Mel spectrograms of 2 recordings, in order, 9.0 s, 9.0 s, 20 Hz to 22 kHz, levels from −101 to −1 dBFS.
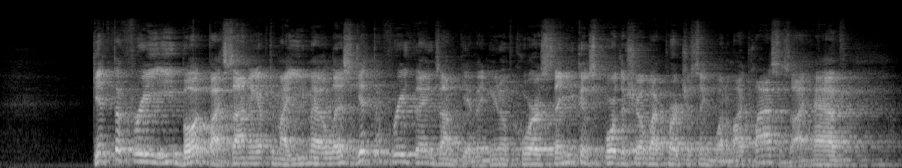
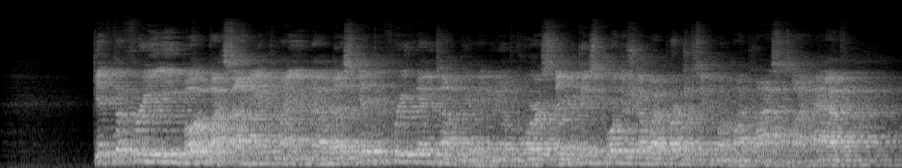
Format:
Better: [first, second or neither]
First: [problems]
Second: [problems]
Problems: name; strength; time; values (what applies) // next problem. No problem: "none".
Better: first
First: room echo; slight; dies away in 1 s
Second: room echo; strong; dies away in 2 s // off-mic speech; far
